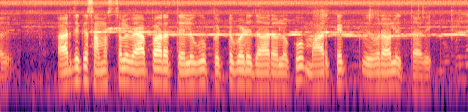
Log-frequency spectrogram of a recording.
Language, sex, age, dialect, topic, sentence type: Telugu, male, 31-35, Southern, banking, statement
